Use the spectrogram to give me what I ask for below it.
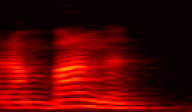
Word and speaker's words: Ramban: So that's why they say Rambam when they talk about Maimonides, and Ramban on stress on the last syllable when they talk about Nachmanides, Rabbi Moshe ben Nachman.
